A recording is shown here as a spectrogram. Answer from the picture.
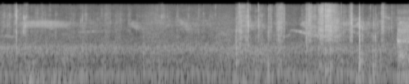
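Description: Light clicks and taps from hands fitting a silicone plug and rubber washers onto the threaded steel bar of a bait pump plunger, most of them bunched in the second half, over low, steady background noise.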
